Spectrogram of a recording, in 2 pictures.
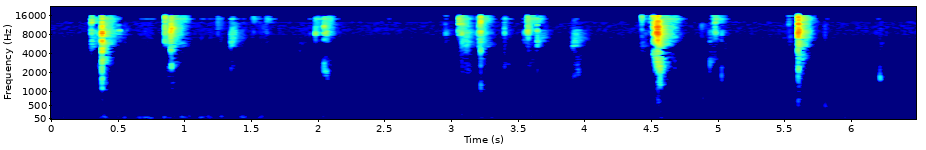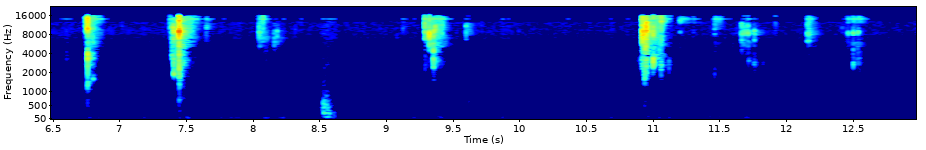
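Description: Faint wet clicks and smacks of a mouth chewing raw lemon, irregular, roughly one every second.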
